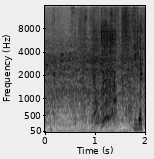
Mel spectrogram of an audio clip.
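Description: A nylon tent's door zipper being pulled open by hand, with the tent fabric rustling.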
